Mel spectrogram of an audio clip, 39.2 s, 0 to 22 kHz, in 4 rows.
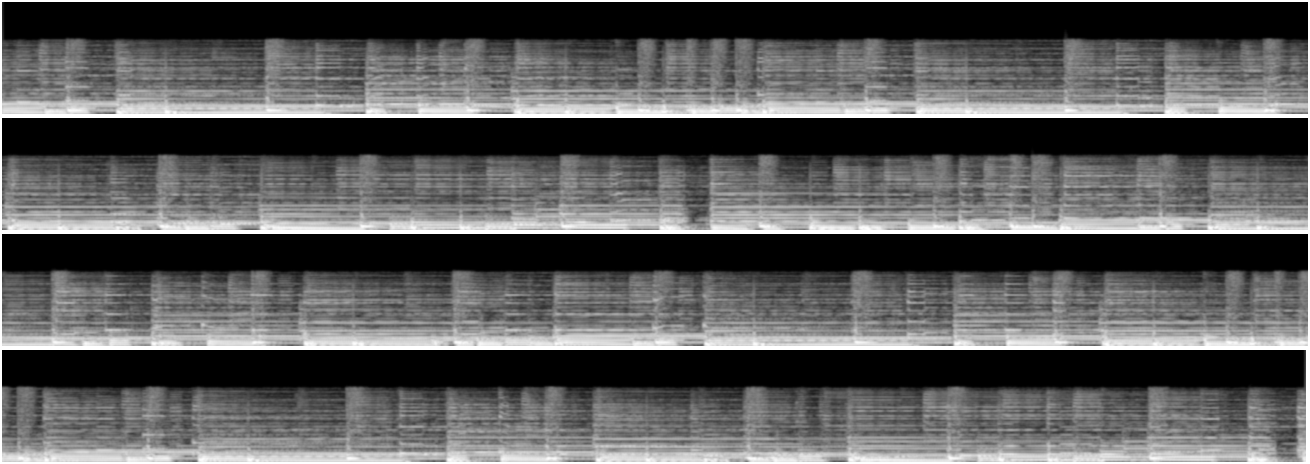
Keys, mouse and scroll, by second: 1.8 click, 3.5 click, 4.1 click, 5.5 click, 7.2 click, 9.7 click, 11.1 click, 12.9-13.5 scroll up 1, 13.8 p, 16.4-17.1 scroll down 1, 17.2 click, 18.6 click, 20.8 click, 22.4 click, 26.1-26.7 scroll up 1, 27.3 click, 28.2 click, 29.1 click, 29.9 click, 30.8 click, 32.4 click, 35.3 click, 36.0 click, 36.9 click, 38.9 click.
